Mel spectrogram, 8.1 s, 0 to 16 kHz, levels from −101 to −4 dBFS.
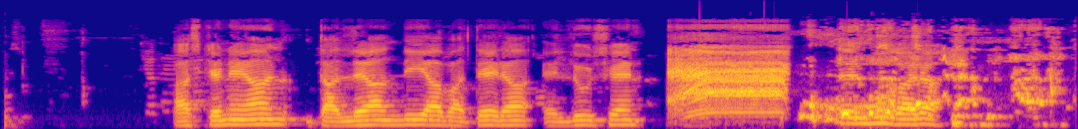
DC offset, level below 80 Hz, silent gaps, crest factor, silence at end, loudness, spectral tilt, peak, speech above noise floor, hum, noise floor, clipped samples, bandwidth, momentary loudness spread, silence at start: under 0.1%; -60 dBFS; none; 16 dB; 0.05 s; -15 LUFS; -4.5 dB/octave; 0 dBFS; 40 dB; none; -57 dBFS; under 0.1%; 9.4 kHz; 12 LU; 1.1 s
